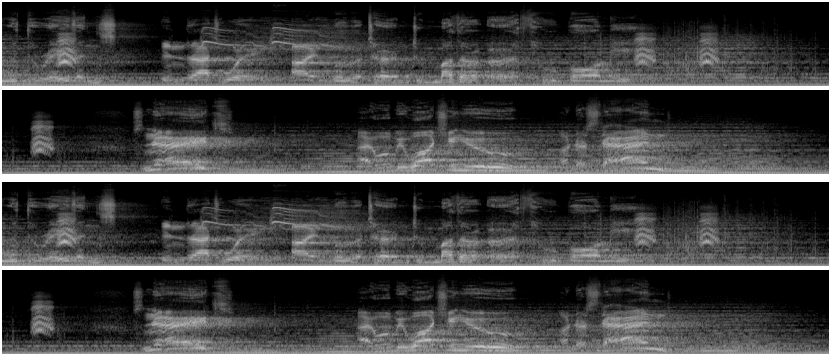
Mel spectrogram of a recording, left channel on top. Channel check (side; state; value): both; normal; correlation 0.94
